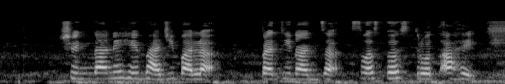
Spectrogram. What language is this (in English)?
Marathi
